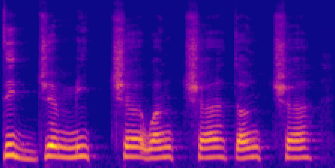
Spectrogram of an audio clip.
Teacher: it's more a schwa sound than a proper you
